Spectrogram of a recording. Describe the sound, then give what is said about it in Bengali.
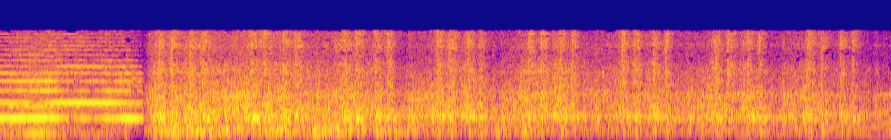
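A train at a small station sounds its horn for about a second, then a steady rolling rumble and rhythmic clickety-clack of the cars on the rails carries on at an even level. “স্টেশনে train থামিতেই hat coat পরা সুরনাথ বাবু নামিয়া পড়িলেন। স্টেশনটি ছোট, তাহার সংলগ্ন জনপথটিও বিস্তীর্ণ নয়। ট্রেন দু মিনিট থামিয়া চলিয়া গেল।”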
